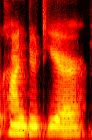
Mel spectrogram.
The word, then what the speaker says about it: condottiere: The condottiere. Yes. I just showed you a condottiere.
